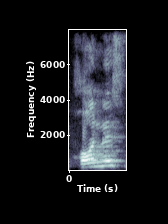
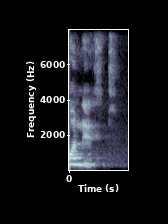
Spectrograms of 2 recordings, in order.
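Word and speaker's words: honest: जी हां प्यारे बच्चों एच यहां साइलेंट है साउंड को पकड़िए होनेस्ट नहीं होता है होनेस्ट नहीं बोल रहा हूं मैं बोल रहा हूं ऑनेस्ट ऑनेस्ट तो साउंड क्या है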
